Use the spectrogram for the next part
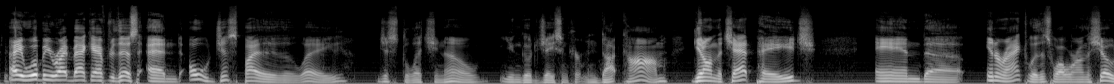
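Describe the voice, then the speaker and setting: Lively, chatty middle-aged man radio host. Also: mid-range voice, no room sound. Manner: chatty, laughs often, restarts sentences. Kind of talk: casual radio chat. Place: radio studio.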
